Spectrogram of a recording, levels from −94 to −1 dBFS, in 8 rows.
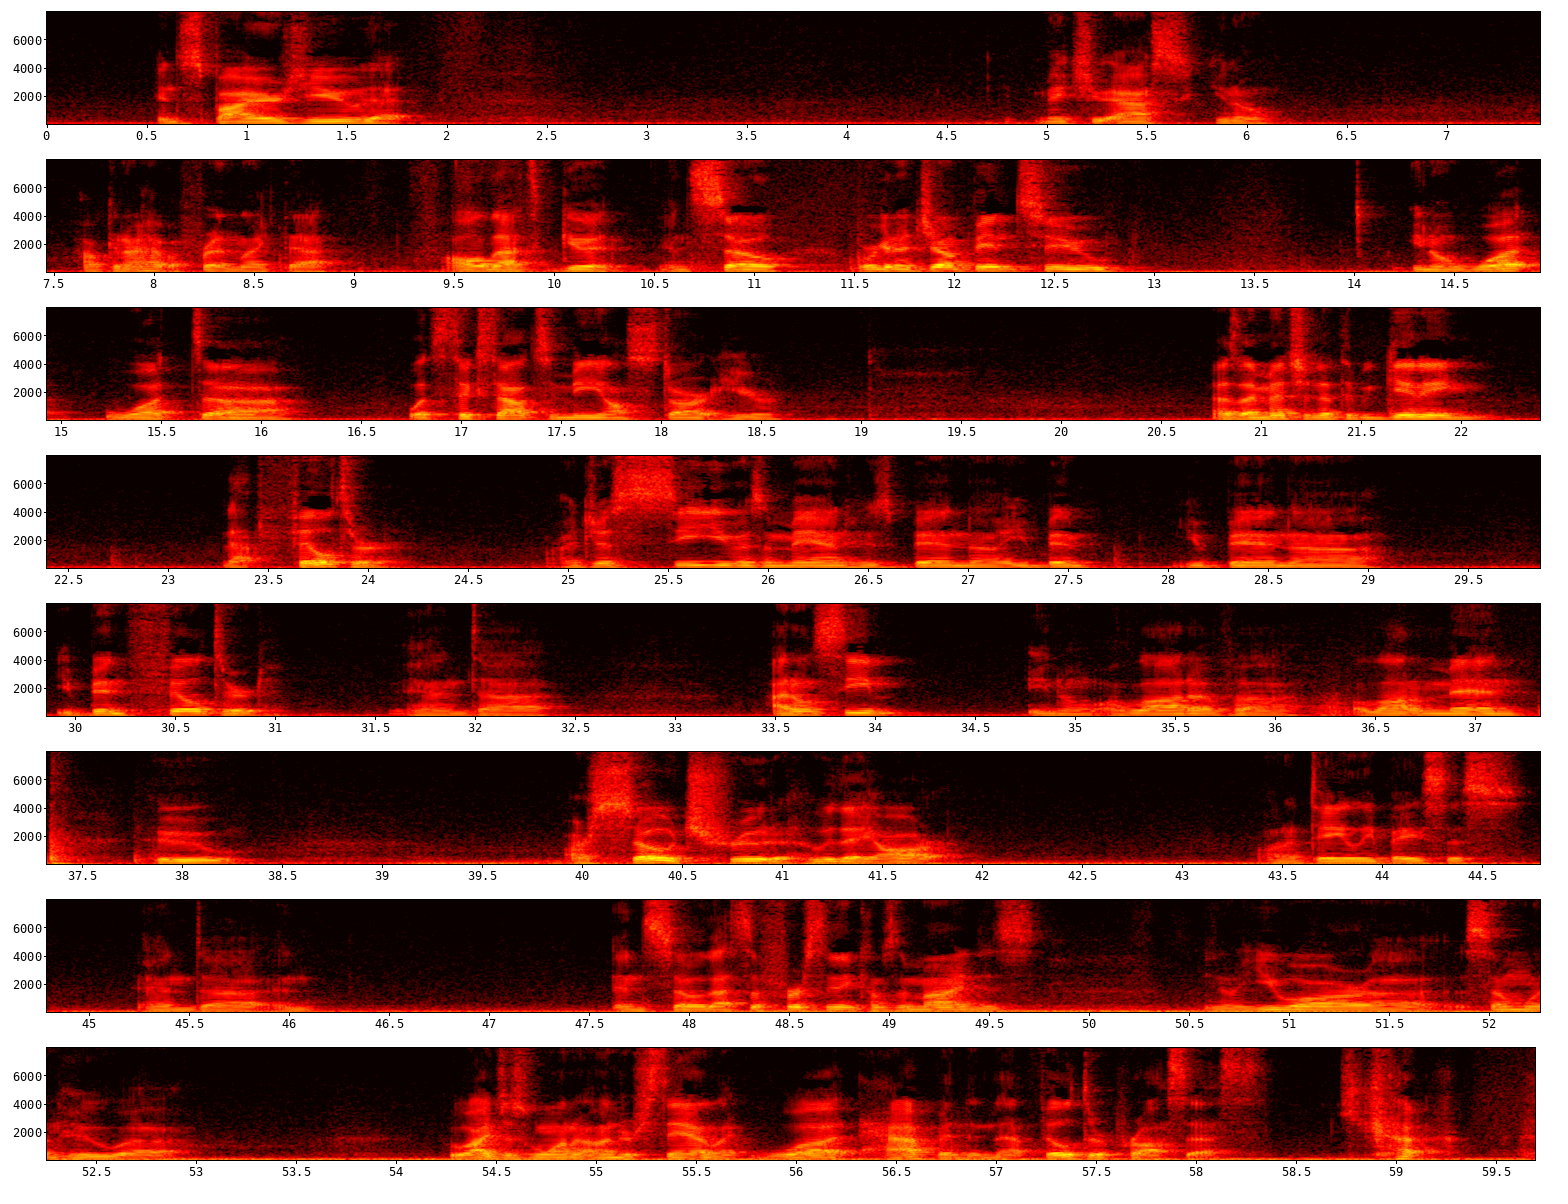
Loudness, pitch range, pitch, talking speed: -38 LUFS, 105-115 Hz, 110 Hz, 130 wpm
